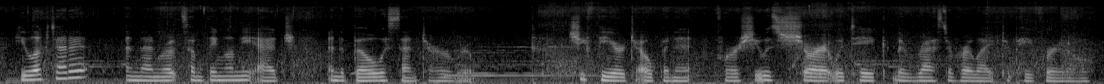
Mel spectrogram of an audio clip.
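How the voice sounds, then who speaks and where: Music plays in the background as a woman speaks in a calm, soothing tone. Her pitch is fairly low, with ordinary pitch variation. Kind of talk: calming storytelling aloud, ASMR-style.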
